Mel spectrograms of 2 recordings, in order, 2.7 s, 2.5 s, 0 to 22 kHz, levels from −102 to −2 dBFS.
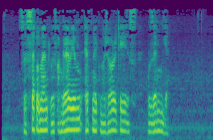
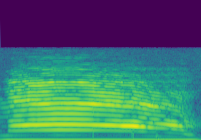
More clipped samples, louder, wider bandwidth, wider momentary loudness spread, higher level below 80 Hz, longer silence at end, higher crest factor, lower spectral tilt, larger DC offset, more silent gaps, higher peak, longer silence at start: neither; second, -18 LUFS vs -11 LUFS; first, 17 kHz vs 5.4 kHz; about the same, 9 LU vs 9 LU; about the same, -56 dBFS vs -54 dBFS; first, 0.55 s vs 0 s; about the same, 16 dB vs 12 dB; second, -2.5 dB/octave vs -6 dB/octave; second, under 0.1% vs 3%; neither; about the same, -2 dBFS vs 0 dBFS; first, 0.25 s vs 0 s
